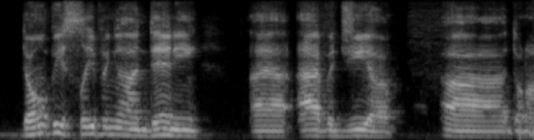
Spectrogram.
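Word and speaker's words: Avdija: Abdia, man. Don't look at the letter. Just say Abdia.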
